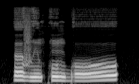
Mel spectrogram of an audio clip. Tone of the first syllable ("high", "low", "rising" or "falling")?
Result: falling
